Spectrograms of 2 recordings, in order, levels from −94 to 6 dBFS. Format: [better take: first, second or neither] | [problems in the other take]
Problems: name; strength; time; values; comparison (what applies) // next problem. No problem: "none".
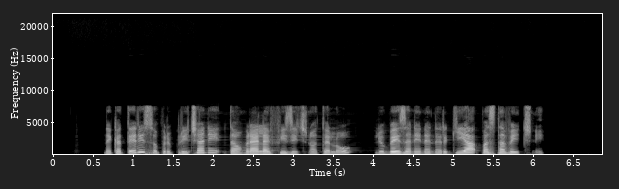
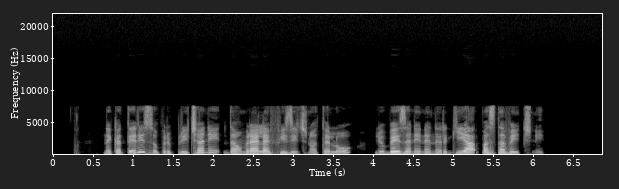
second | noise reduction (neural mask model DeepFilterNet 3)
